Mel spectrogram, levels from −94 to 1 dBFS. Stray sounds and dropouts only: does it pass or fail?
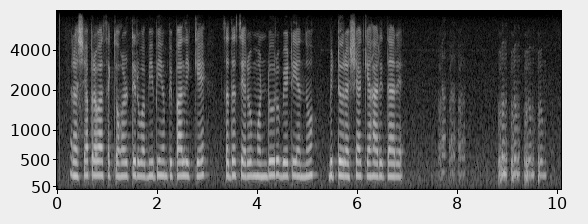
fail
